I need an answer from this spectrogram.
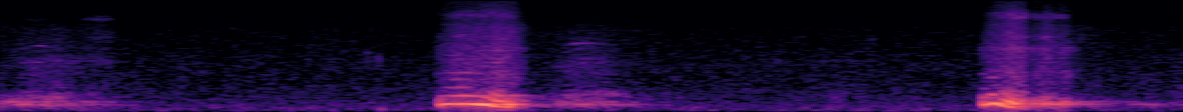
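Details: Asleep and snoring, Karumo, a male British Shorthair once rescued, is heard with an echo effect. A fading tail opens the clip, then two deep, rasping snorts land about two and a half seconds apart and decay into echo.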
